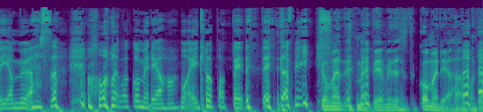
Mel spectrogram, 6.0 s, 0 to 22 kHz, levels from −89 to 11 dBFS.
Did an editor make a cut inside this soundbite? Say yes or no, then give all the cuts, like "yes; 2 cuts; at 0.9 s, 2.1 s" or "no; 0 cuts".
no; 0 cuts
